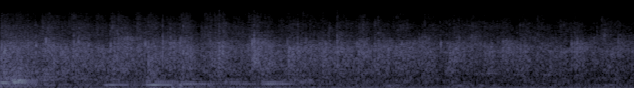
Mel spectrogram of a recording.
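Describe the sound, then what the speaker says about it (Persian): Sustained applause from a concert audience fills a music school's performance hall, steady and dense from start to finish with no pauses. "به افتخار مسئولین خوب سالن یک تشویق خوبی بفرمایید"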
